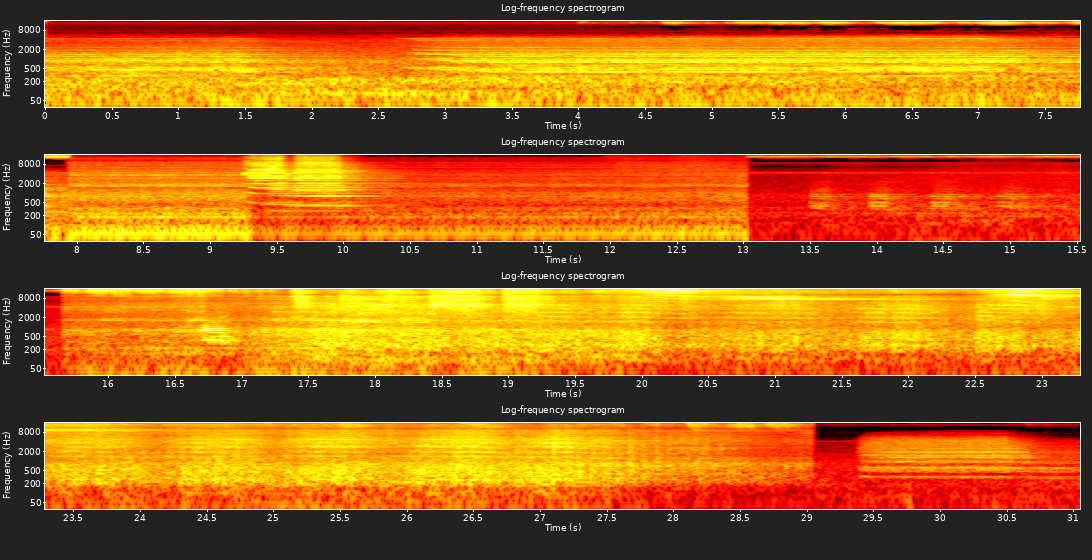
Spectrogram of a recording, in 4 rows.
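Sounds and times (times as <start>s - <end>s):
train wheels rushing on rail: 1.6s - 29.1s
clickety-clack over rail joints: 4.4s - 9.4s, 15.6s - 29.1s
high wheel squeals: 15.4s - 24.2s.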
